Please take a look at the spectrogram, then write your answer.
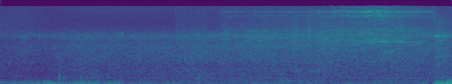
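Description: Steady, loud wind buffeting the microphone while cycling outdoors on a road bike, a dense roar that holds constant for several seconds and swells into a stronger gust at the very end.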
